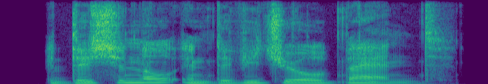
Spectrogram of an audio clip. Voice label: "additional individual bend", dental english; glossary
